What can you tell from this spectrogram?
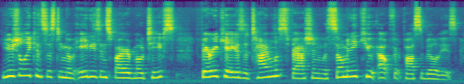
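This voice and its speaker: Sitting on a couch in her home living room, a middle-aged woman unboxes a subscription box and chats casually to the camera in a fairly high voice, a little fast. Plain remarks alternate with gushing exclamations.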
